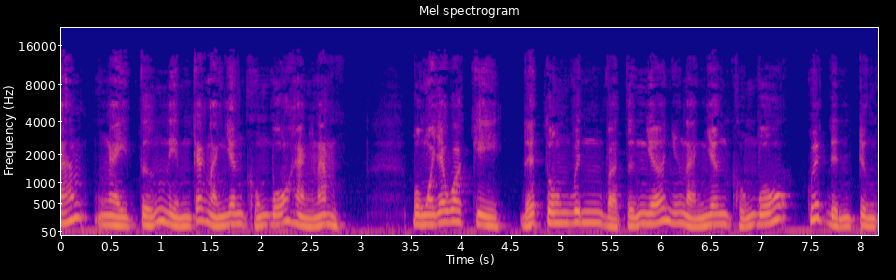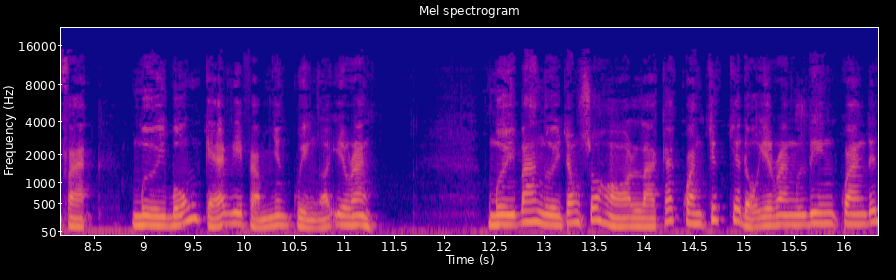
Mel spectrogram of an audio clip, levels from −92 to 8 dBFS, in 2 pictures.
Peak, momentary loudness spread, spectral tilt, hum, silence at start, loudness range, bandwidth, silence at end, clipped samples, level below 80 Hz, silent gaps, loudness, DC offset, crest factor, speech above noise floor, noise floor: -14 dBFS; 5 LU; -7.5 dB/octave; none; 0 s; 1 LU; 14 kHz; 0 s; under 0.1%; -52 dBFS; none; -29 LUFS; under 0.1%; 14 dB; 27 dB; -55 dBFS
